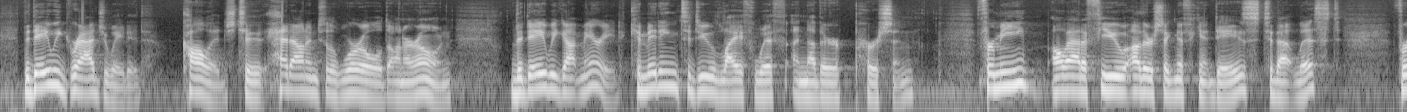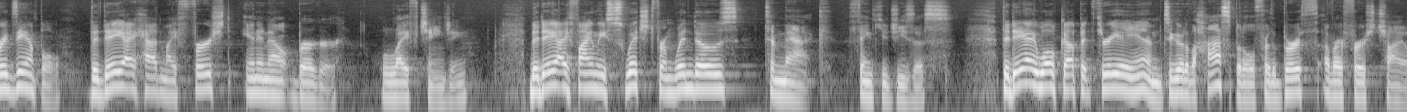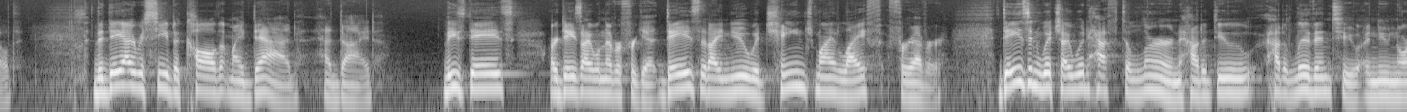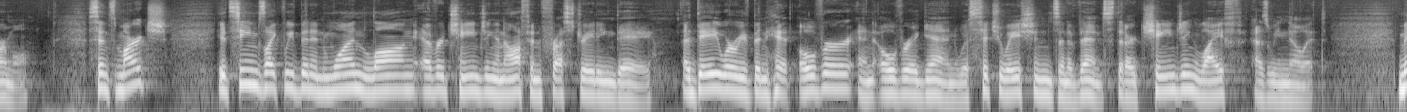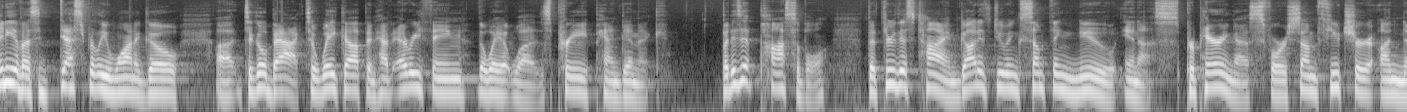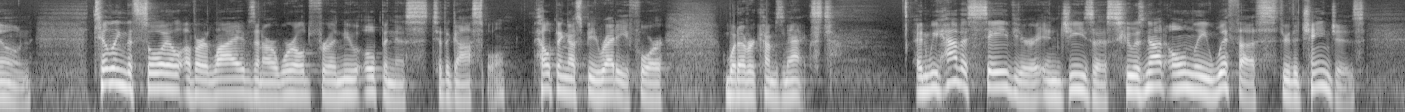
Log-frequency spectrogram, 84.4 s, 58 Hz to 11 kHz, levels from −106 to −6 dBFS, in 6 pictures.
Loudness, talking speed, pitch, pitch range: -21 LUFS, 180 wpm, 145 Hz, 125-170 Hz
